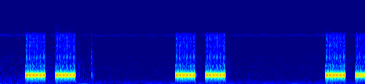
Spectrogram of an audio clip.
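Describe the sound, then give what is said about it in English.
A telephone ringback tone sounds as a call fails to get through: three cycles of paired short rings with silent gaps between them. The last pair is cut off at the end. “The number you have dialed is not available at present. And so we can't get through to her.”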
